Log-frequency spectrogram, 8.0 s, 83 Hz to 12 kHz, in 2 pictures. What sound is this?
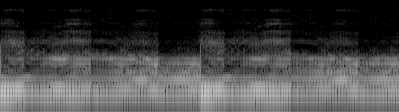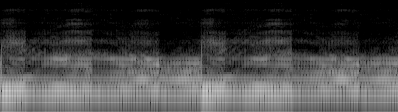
Blue Peeww x4
My own vocals morphed in Cubase using vst's
Edited into loops or hits : 4 bars, sweeping, imminent, peewwee
loop, electronic, vocoder, morphed, vocal, sweeping, electro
